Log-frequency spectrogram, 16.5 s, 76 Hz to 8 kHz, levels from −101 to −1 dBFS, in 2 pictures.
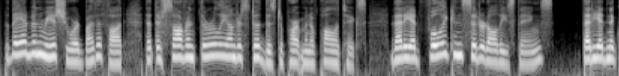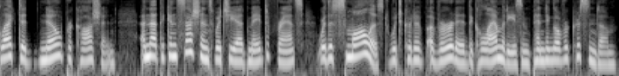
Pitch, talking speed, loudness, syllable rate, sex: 210 Hz, 195 wpm, -19 LUFS, 6.0 syllables/s, female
